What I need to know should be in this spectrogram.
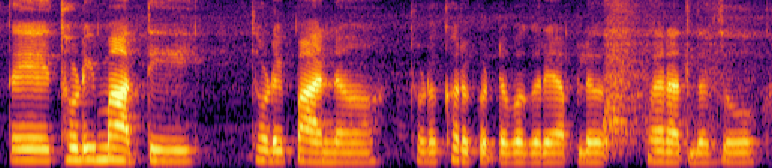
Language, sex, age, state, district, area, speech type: Marathi, female, 45-60, Maharashtra, Osmanabad, rural, spontaneous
